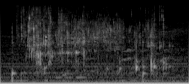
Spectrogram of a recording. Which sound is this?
A cup of water pouring quickly.
pour, water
